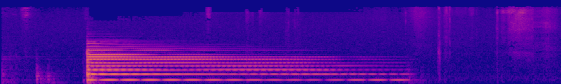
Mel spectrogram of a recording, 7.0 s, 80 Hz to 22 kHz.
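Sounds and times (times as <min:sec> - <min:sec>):
Kawai piano note A3 pitch raise: 0:01.1 - 0:05.2.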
